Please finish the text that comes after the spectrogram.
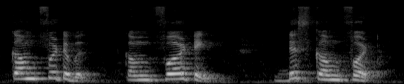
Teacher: तो हमेशा स्ट्रेस कम पे रहेगा.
